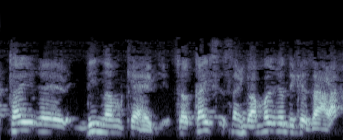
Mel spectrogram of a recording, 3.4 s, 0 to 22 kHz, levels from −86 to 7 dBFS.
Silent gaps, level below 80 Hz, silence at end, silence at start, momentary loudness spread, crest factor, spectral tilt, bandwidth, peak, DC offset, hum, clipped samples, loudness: none; -76 dBFS; 0 s; 0 s; 6 LU; 16 dB; -6.5 dB/octave; 8 kHz; 0 dBFS; under 0.1%; none; under 0.1%; -17 LUFS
